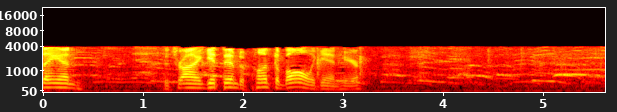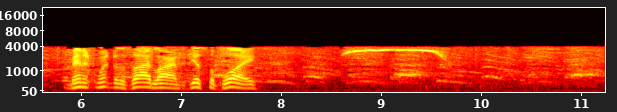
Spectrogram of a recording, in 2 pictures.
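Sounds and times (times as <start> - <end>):
speech: 0.0 - 0.5, 1.2 - 3.3, 5.8 - 7.9
stadium crowd roaring: 0.0 - 11.2
shrill sustained whistle: 8.6 - 9.8.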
